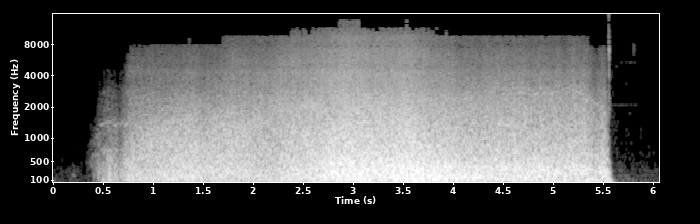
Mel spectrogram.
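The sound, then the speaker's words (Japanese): Breath blown onto a sleeping person: a sustained airy rush lasting about five seconds that swells partway through, holds steady, then cuts off abruptly. “試しに息を吹きかけてやるかな。”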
